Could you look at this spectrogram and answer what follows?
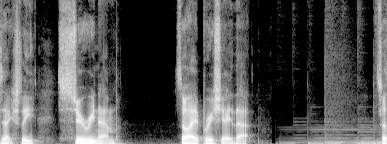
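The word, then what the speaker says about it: Suriname: list of five and I think uh I pronounced it Sur name because that's how it's spelled but this gentleman has kindly corrected me with its pronunciation it's actually Surinam so I appreciate that so thanks for joining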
